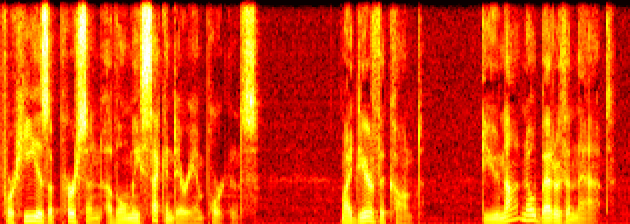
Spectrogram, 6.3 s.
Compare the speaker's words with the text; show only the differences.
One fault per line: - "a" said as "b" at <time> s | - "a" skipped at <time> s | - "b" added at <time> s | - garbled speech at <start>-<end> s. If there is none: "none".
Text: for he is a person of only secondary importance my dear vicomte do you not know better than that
none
